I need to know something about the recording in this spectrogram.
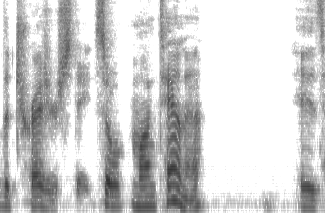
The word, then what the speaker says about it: Montana: the line Montana called the treasure state so Montana is how we pronounce it it's kind of funny here so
